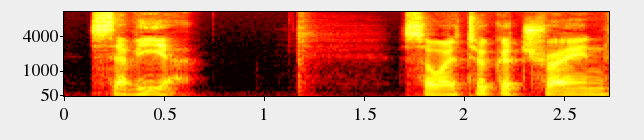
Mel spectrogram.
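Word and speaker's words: Sevilla: from Malaga to Seeva I am pronouncing this in the Spanish way yes seevilla so I took a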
